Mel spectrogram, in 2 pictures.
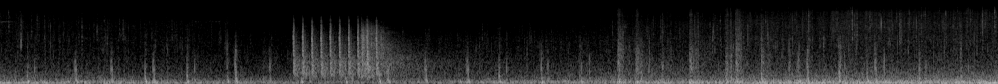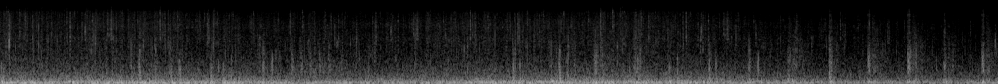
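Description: Footsteps crunch steadily on gravel and rubble.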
